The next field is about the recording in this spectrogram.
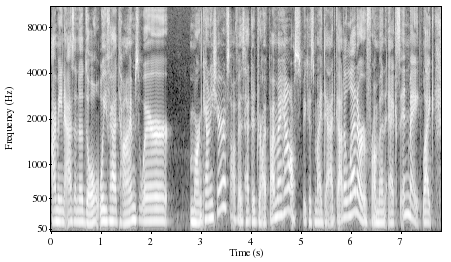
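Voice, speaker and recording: The recording is very clean, and the background is silent. A woman talks fairly quickly. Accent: Southern US. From US South, Florida Panhandle. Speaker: real estate agent. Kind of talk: podcast interview. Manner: conversational.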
